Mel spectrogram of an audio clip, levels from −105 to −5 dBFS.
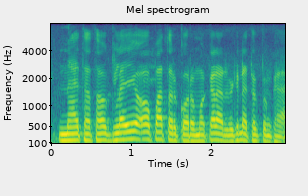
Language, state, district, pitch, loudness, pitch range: Kokborok, Tripura, West Tripura, 160 Hz, -13 LUFS, 150-165 Hz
